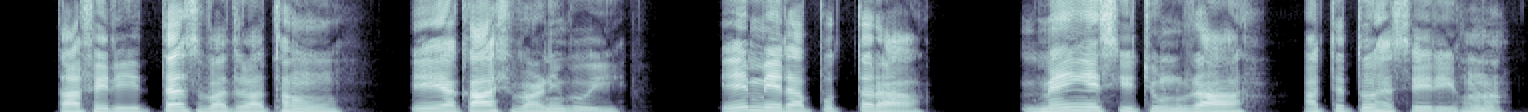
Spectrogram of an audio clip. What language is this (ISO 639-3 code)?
gbk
